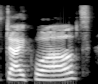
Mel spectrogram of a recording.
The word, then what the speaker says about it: Dychtwald: d y I know a lot of Maddie spell it I.E not me and the last name is Dyke wals very hard last name uh D like David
